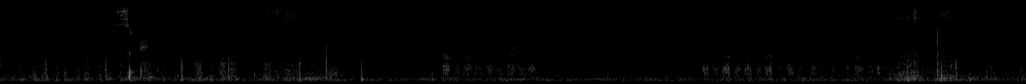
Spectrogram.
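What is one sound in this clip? Paper rustles under a girl's hands.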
